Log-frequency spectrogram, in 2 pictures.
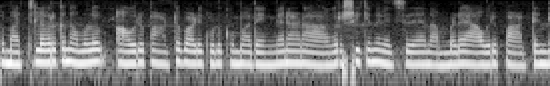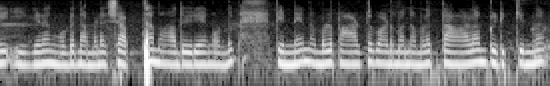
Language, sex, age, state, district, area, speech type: Malayalam, female, 18-30, Kerala, Alappuzha, rural, spontaneous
